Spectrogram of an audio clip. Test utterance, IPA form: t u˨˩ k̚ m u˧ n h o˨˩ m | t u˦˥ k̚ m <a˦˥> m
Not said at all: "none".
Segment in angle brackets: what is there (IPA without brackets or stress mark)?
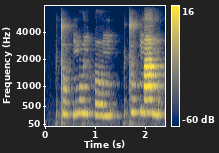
a˥˩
